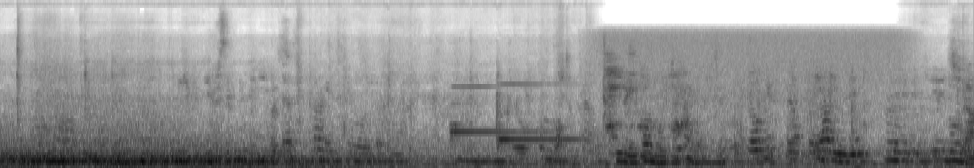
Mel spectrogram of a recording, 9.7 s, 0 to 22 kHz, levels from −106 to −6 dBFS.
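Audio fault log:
5.75–9.27 s digital radio blending to analogue: a 323 ms cross-fade to FM adds hiss about 25 dB down at unchanged level, then reverses, unlike a plain filter.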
